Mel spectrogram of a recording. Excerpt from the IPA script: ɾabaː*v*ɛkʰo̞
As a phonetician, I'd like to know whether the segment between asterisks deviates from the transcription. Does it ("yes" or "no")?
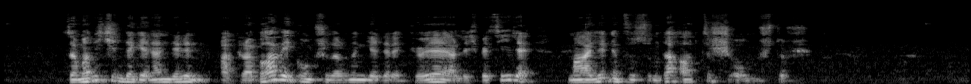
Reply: no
